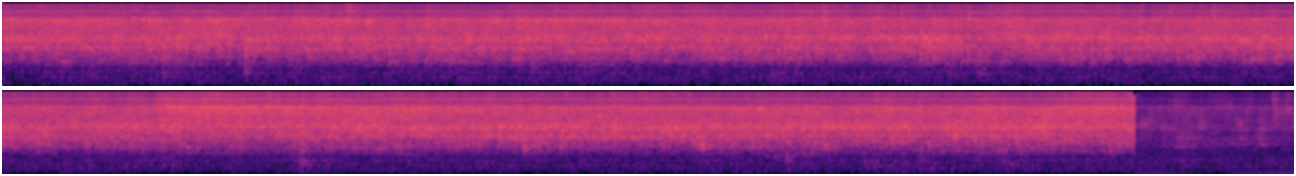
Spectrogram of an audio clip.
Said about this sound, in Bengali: এটাকে একটু সুন্দর করে মুরগিগুলো ভাজা হচ্ছে।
